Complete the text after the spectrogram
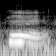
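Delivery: thoughtful hmm. Acted. Eddie pondering the choice.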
